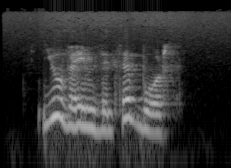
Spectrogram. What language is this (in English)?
Kabyle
